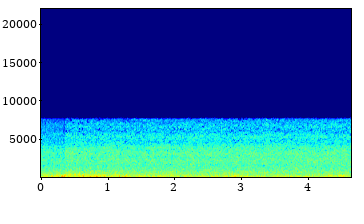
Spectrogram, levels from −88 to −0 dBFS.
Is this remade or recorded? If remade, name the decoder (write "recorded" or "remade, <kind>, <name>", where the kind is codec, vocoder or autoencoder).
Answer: remade, vocoder, Vocos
